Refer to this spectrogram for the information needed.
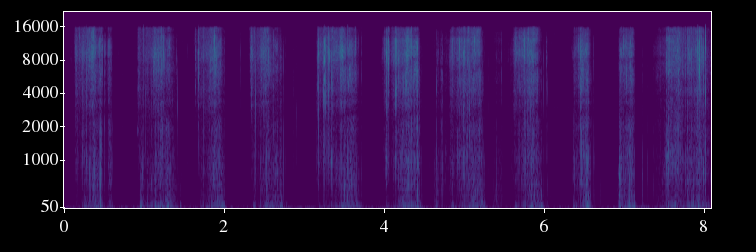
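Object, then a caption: Plastic cling film wrapped over a microphone, brushed. A wide paintbrush repeatedly sweeps across clear cling film wrapped over a white dome microphone. Each stroke gives a burst of crinkling and crackling with a heavy low rumble beneath, separated by short quiet gaps at an uneven pace.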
